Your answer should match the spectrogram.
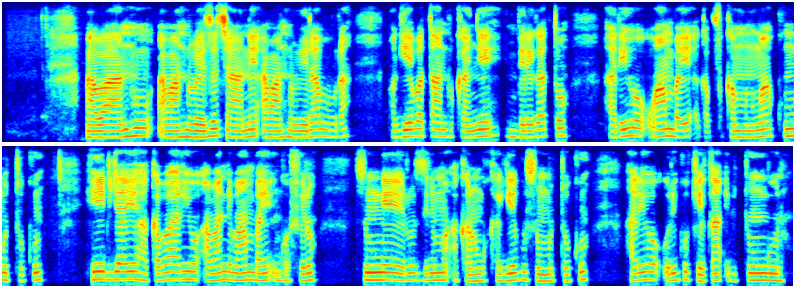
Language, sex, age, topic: Kinyarwanda, female, 25-35, education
